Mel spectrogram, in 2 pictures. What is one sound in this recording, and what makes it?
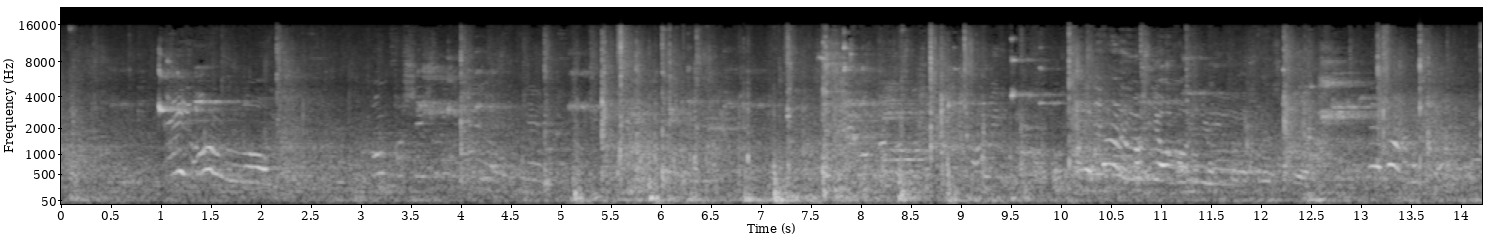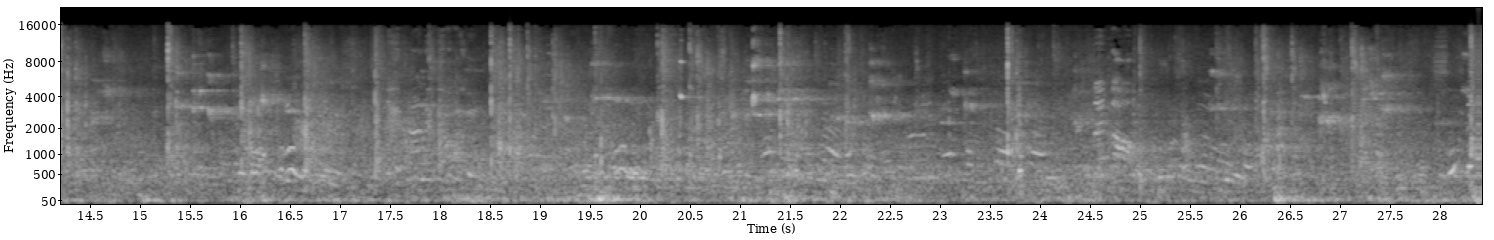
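Children's voices chatter and call out across the hall.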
